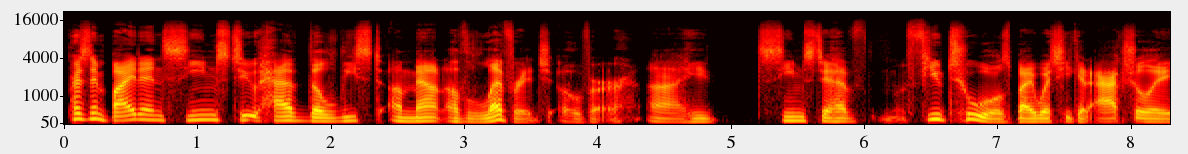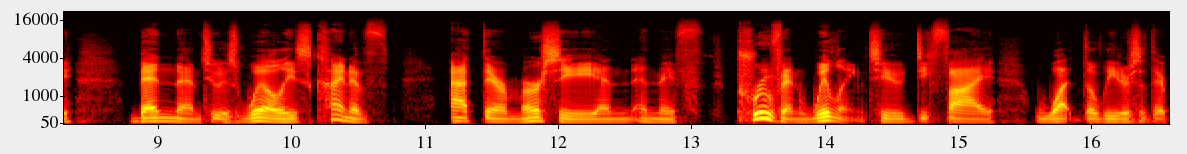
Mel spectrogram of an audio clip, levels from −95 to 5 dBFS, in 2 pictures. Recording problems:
none

